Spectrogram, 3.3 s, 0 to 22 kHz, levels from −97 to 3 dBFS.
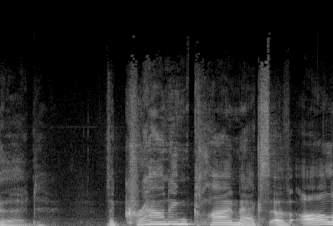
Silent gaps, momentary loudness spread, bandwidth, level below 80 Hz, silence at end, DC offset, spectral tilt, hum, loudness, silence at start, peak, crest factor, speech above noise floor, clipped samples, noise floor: none; 15 LU; 16 kHz; -64 dBFS; 0 s; under 0.1%; -6 dB/octave; none; -26 LUFS; 0 s; -8 dBFS; 16 dB; 34 dB; under 0.1%; -59 dBFS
